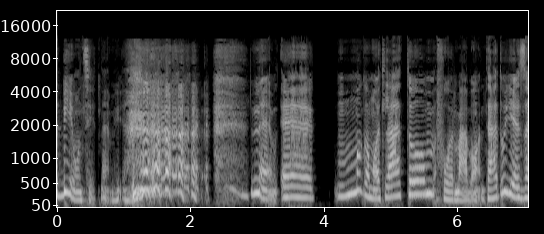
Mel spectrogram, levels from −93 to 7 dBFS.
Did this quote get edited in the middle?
yes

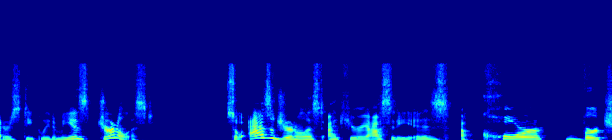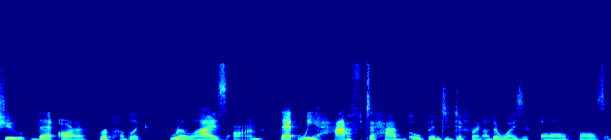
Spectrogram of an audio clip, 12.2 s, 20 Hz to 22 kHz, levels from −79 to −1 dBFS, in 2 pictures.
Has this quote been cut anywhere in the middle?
yes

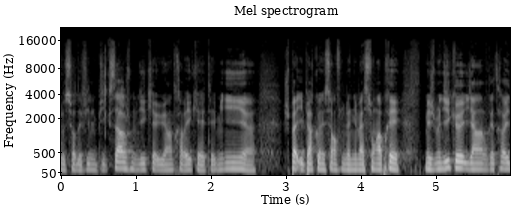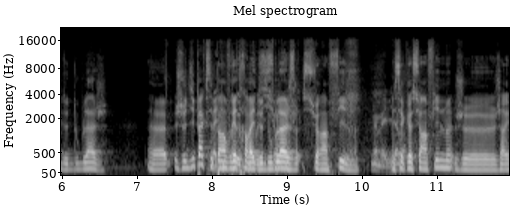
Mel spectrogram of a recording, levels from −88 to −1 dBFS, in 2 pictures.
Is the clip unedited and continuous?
yes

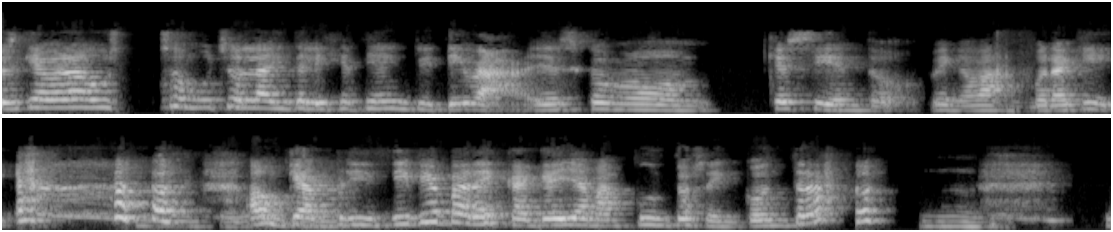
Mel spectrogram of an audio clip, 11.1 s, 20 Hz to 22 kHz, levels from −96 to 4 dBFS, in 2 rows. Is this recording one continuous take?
yes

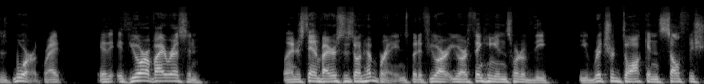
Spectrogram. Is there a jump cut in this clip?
no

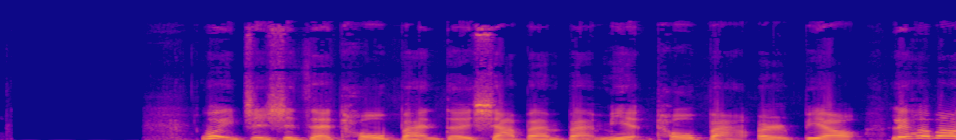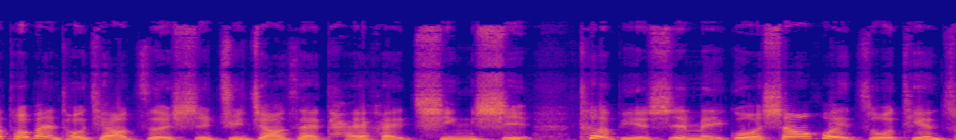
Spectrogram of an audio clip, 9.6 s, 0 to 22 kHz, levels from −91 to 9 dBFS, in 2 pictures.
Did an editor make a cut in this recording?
yes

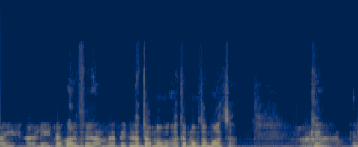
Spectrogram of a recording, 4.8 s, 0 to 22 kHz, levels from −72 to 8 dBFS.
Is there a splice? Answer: yes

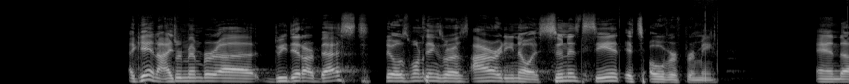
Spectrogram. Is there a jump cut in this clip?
yes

